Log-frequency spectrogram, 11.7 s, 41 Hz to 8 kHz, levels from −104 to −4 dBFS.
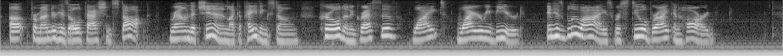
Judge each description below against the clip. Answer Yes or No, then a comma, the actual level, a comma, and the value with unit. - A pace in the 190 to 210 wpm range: No, average, 150 wpm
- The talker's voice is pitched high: Yes, high, 205 Hz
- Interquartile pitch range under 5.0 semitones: No, wide, 5.4 semitones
